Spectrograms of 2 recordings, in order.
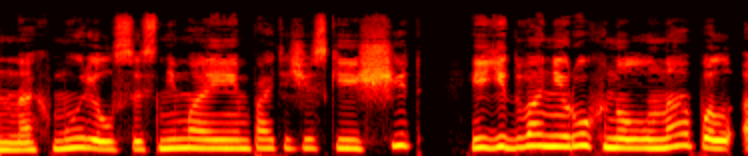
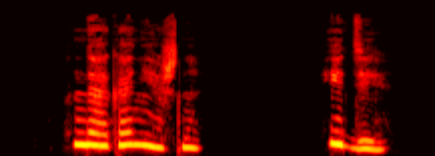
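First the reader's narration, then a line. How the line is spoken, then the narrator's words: Sad, sighing. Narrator (Russian): Виктория, еще раз вздохнув, грустно сказала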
